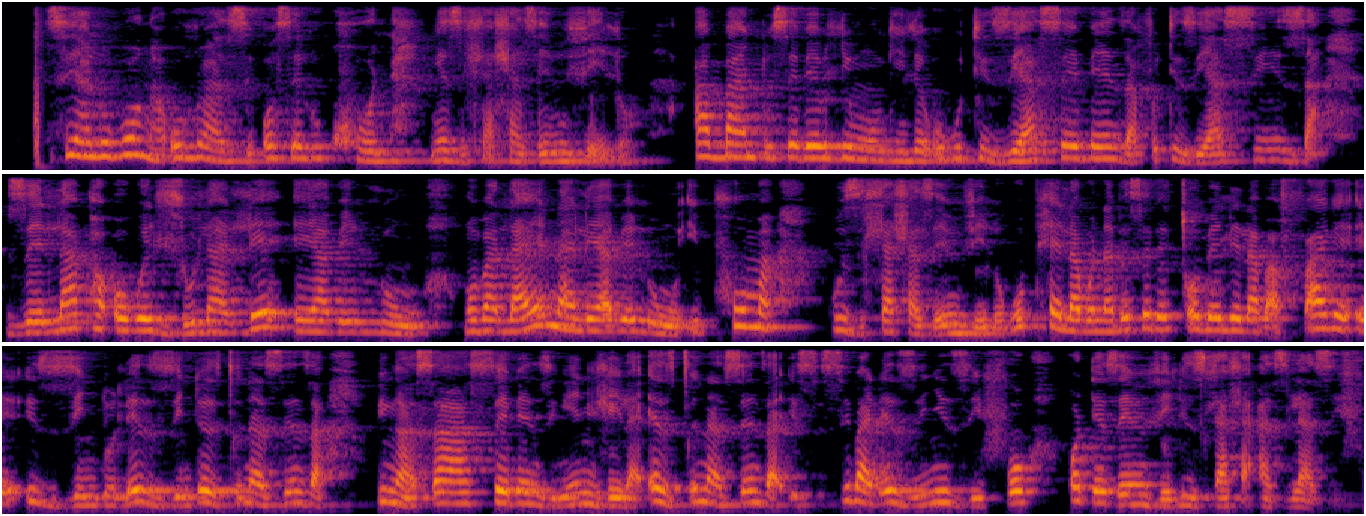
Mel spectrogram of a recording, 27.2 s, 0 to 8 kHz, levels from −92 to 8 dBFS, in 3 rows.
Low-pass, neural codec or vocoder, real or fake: 7.2 kHz; none; real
